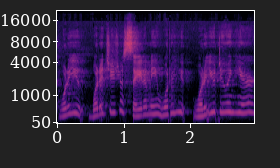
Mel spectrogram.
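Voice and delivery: high-pitched, earnest questioning of strangers; retold earnest demand, pitch climbing. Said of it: "just very earnest".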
